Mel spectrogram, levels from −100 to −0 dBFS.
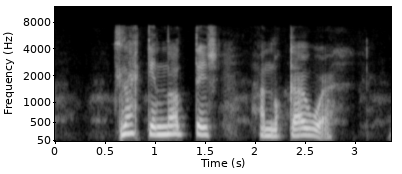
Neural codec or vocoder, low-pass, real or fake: codec, 16 kHz, 4 kbps, FunCodec, trained on Chinese and English, 50 frames a second; 7.2 kHz; fake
